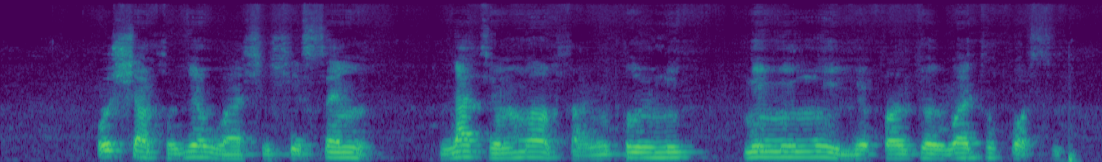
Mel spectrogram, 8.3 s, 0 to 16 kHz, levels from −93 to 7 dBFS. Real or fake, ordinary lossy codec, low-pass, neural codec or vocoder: fake; none; 14.4 kHz; codec, 44.1 kHz, 3.4 kbps, Pupu-Codec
